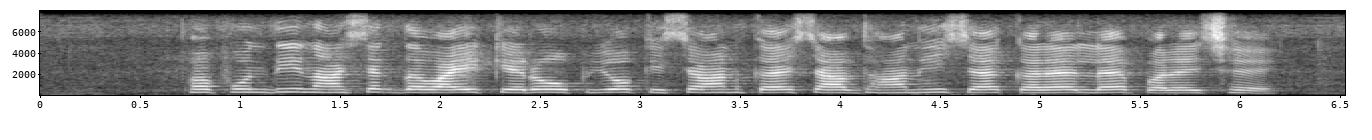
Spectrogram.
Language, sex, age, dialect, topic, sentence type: Maithili, female, 18-24, Angika, agriculture, statement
